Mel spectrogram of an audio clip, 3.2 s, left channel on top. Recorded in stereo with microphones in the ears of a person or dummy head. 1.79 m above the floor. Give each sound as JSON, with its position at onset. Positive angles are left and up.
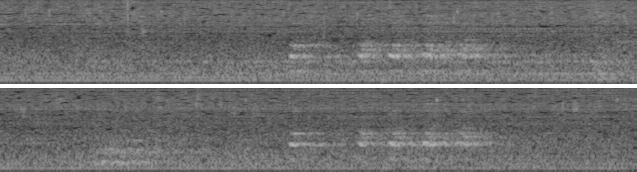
{"t": 1.4, "sound": "laughter", "side_deg": 0, "distance_m": 3.0}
